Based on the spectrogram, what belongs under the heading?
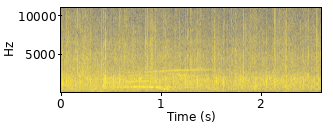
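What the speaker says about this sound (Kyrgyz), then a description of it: "бир кол чаап койсоңор" A crowd at a Kyrgyz stand-up comedy show breaks into continuous, lively applause, loud and close, with faint voices mixed into the clapping.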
